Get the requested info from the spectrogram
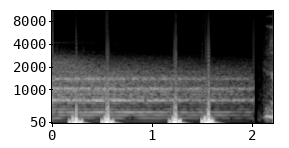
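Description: Intro sting music: low double thumps like a heartbeat, two pairs about a second apart, over a sustained synth chord that fades away.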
